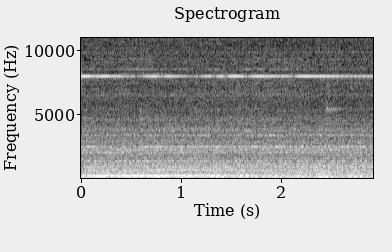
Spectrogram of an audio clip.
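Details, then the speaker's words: Plastic injection molding machine running white ABS ring molds: steady hydraulic hum with a faint high whine and soft pulsing as both injection units refill; an occasional squeak on the second unit is considered normal. "so we're loading up or refilling the injection units sometimes there's a squeak on the second one but I hear that with other molding machines too like the 90 ton squeaks sometimes when it's agreeing plastic in"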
